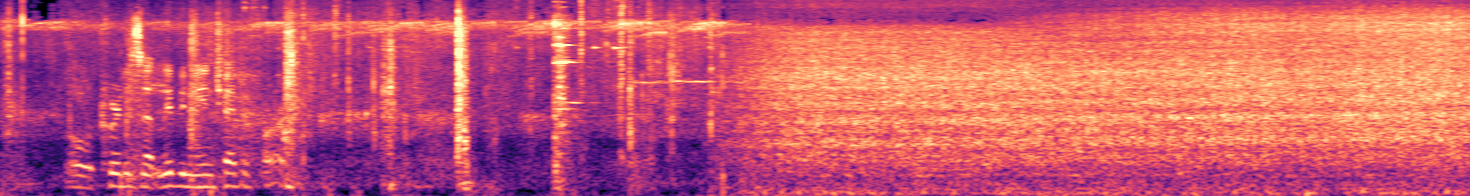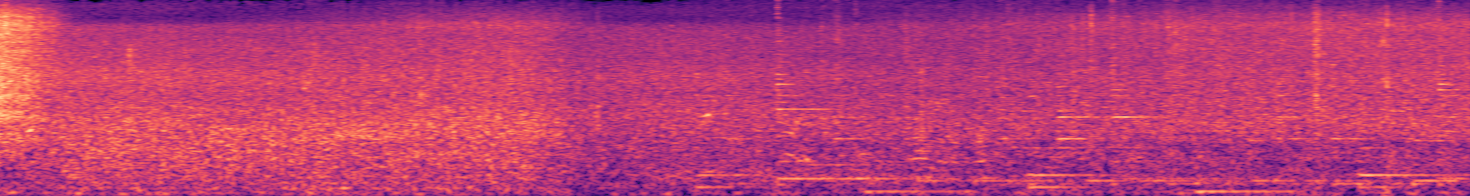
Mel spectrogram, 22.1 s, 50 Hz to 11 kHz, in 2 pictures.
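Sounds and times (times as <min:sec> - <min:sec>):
creek water rushing: 0:05.5 - 0:22.0.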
